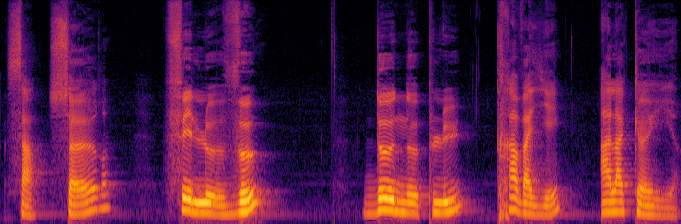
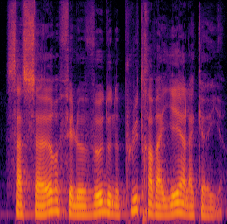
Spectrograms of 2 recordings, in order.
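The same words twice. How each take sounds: First: The sentence is spoken slowly. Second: The sentence is spoken at normal speed. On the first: "I will speak slow in the beginning" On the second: "Normal speed for you to practice"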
